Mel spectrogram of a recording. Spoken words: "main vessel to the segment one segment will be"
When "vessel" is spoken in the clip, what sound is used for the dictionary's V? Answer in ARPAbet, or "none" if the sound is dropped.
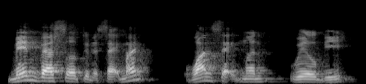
V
